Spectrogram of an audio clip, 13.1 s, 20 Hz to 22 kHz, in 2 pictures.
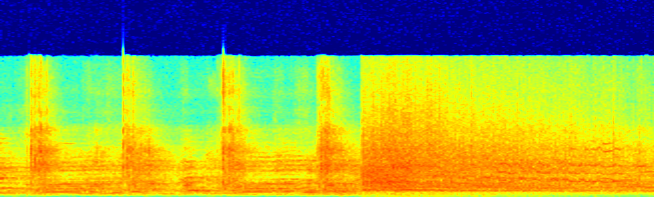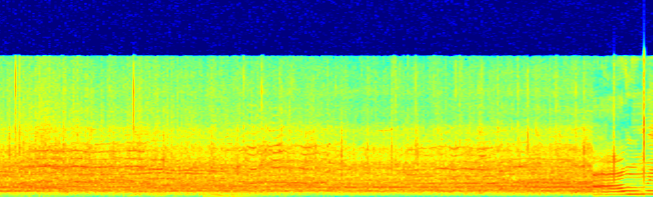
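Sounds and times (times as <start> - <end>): crowd roaring and cheering: 0.0 - 13.0
crowd shouting encouragement: 1.8 - 13.0.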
